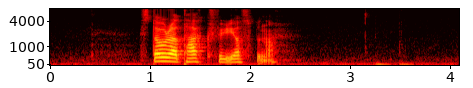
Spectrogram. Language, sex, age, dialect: Faroese, female, 15-35, Suðurstreymoy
